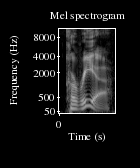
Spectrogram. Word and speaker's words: chorea: Next, we have Korea. It is spelled Chorea. It is not the country, Korea.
